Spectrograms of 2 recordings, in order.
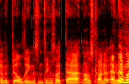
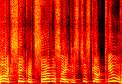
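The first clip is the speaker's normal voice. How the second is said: put-on laughing blurt, very high and very loud; 8 dB louder than usual. Retelling what was said in a movie theater: imitating loud laughing speech. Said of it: "started laughing really loudly".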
